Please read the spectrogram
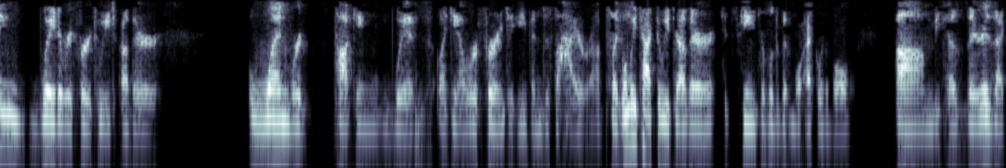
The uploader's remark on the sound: We had some technology issues with this one, which led to us broadcasting for a third time via our phones. Due to the difficulties, I did not give the man a proper intro as I was sweating bullets trying to figure out how to record a podcast over the phone.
